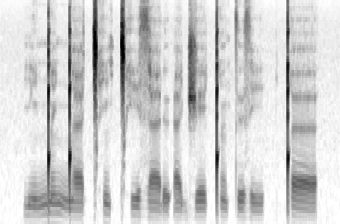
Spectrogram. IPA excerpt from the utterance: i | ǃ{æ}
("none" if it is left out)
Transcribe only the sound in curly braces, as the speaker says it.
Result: ɜ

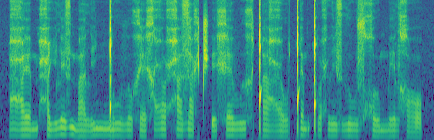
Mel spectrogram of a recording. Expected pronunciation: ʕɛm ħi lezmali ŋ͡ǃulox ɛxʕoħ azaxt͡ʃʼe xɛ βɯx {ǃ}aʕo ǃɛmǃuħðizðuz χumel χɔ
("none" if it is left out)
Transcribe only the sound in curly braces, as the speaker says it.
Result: ǃ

